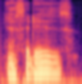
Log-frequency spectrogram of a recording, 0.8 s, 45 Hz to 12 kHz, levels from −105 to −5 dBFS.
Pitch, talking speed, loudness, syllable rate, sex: 90 Hz, 215 wpm, -15 LUFS, 4.8 syllables/s, male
